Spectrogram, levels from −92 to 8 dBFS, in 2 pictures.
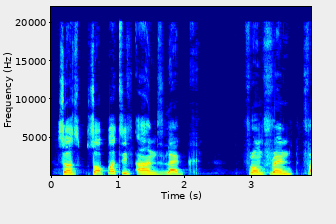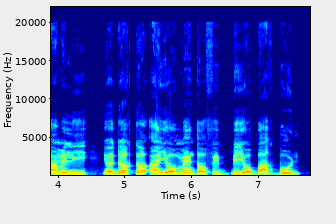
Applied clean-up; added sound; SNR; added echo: none; none; none; none.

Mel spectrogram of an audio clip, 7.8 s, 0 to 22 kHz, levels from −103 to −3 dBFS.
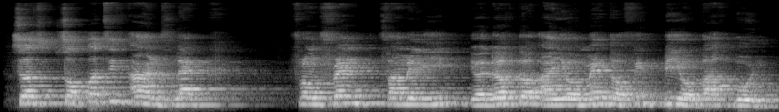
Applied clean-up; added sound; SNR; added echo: none; none; none; reverberation time 0.9 s.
